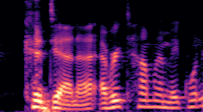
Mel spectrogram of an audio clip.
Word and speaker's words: Kadena: out here in japan if you spoke japanese you would know the e here on kadena would be an i if you pronounced it kadena the way i know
